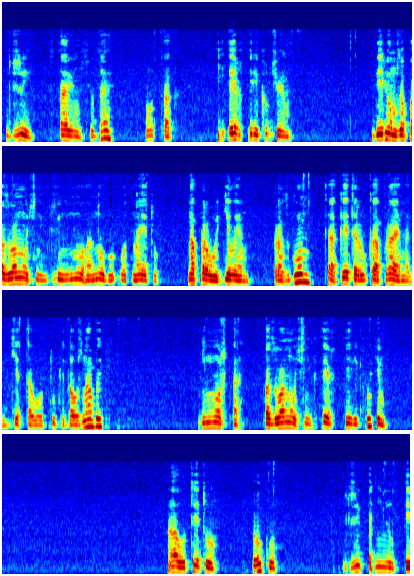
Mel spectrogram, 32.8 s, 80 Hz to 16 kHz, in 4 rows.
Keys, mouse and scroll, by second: 3.9 r, 7.1 click, 8.7 g, 14.5 middle click, 16.7 click, 17.4 g, 19.2 middle click, 20.8 click, 21.2 middle click, 22.6 r, 27.3 middle click, 30.0 click, 31.3 g.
